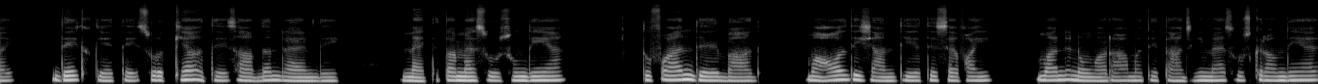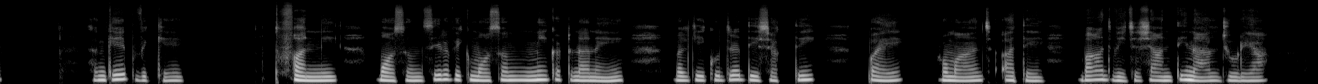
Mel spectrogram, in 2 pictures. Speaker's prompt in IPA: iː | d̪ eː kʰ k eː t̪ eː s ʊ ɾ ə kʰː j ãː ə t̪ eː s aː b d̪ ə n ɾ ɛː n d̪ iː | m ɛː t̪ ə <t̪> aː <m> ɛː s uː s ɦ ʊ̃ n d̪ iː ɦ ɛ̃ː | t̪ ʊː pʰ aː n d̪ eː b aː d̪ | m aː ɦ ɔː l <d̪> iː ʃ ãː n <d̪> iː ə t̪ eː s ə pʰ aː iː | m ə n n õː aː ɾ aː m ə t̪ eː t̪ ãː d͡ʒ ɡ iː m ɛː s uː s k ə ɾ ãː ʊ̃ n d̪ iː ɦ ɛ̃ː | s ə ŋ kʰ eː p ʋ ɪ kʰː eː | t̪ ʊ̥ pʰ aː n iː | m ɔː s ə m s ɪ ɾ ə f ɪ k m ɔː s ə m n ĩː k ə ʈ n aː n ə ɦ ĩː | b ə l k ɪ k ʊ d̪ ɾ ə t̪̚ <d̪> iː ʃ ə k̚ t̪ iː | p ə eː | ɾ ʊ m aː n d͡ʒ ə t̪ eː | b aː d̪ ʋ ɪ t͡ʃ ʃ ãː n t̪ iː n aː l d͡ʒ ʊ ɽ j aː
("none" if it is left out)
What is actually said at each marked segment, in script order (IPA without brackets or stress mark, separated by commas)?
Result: t̪, m, d̪, t̪, d̪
